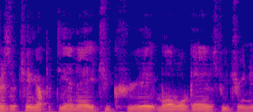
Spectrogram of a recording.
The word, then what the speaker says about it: DeNA: So unless you've been living under a rock, you're probably aware that Nintendo is now going to be teaming up with DNA, spelled D-E-N-A, but pronounced DNA, to create...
